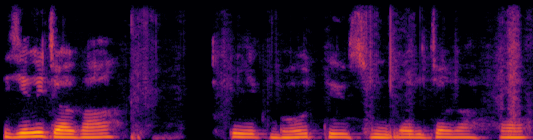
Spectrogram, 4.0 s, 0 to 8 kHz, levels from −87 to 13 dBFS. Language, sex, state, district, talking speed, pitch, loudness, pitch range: Hindi, female, Uttarakhand, Uttarkashi, 120 wpm, 185 Hz, -20 LUFS, 175-195 Hz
